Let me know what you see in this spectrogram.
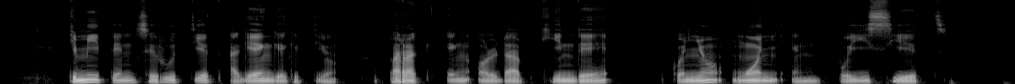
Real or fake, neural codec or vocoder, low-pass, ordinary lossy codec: real; none; none; none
